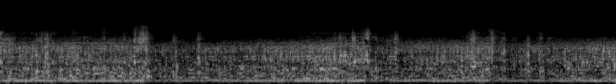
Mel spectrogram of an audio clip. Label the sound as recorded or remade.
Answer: remade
